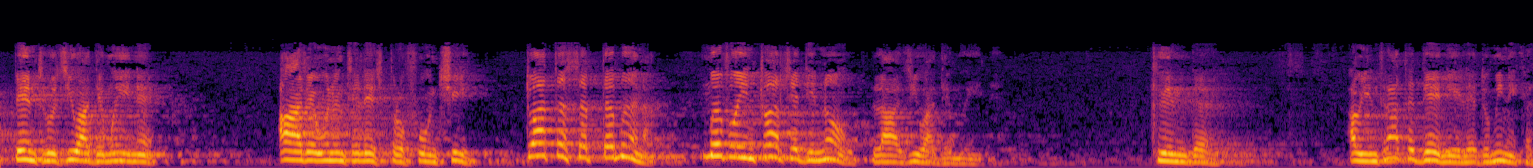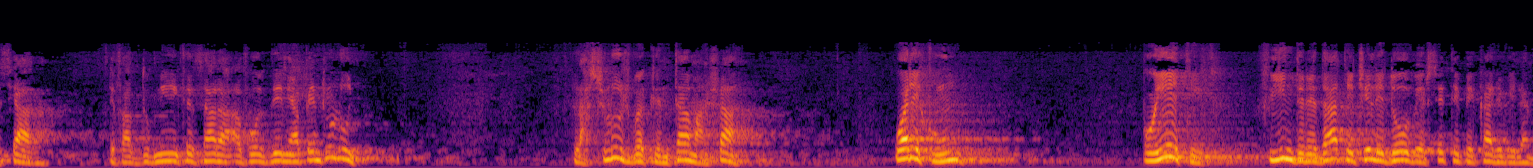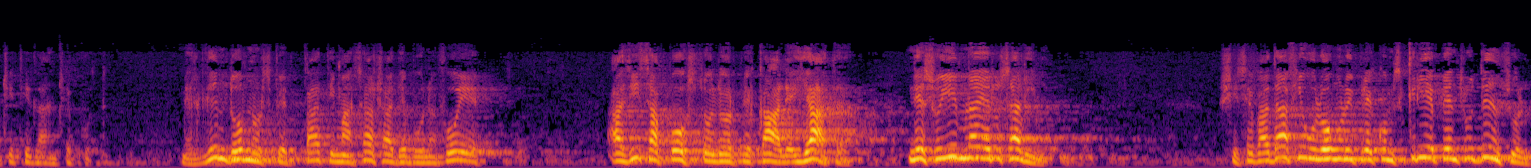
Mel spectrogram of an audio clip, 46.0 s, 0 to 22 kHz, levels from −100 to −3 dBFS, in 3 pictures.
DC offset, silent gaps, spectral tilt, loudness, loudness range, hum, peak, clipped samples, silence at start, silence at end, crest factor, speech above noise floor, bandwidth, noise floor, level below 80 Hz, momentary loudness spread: under 0.1%; none; -7 dB/octave; -23 LUFS; 8 LU; none; -4 dBFS; under 0.1%; 0 s; 0 s; 20 dB; 40 dB; 7.6 kHz; -62 dBFS; -70 dBFS; 19 LU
